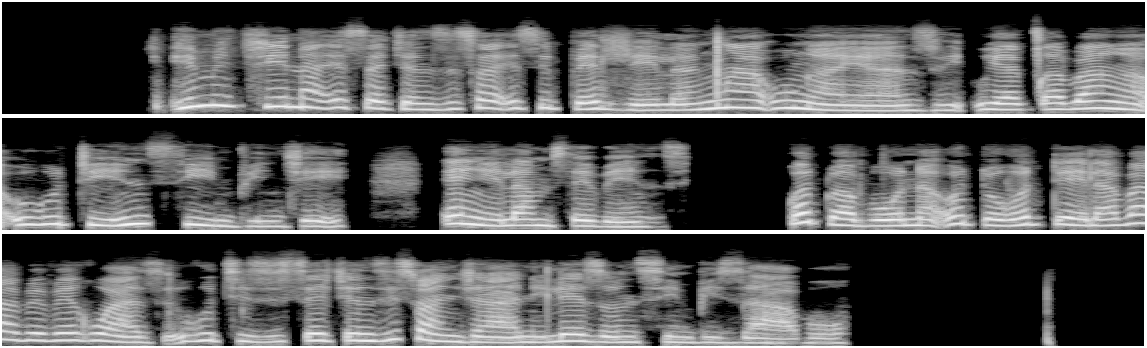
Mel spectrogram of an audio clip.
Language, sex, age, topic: North Ndebele, female, 25-35, health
